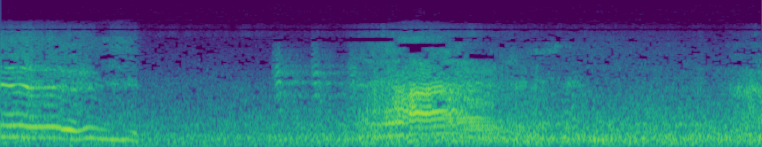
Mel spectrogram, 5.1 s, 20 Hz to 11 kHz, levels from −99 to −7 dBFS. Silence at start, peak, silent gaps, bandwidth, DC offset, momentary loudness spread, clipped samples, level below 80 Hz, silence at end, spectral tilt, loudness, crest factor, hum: 0 s; -8 dBFS; none; 6.8 kHz; under 0.1%; 17 LU; under 0.1%; -50 dBFS; 0 s; -7.5 dB/octave; -28 LUFS; 20 dB; none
